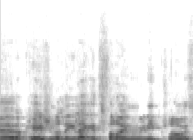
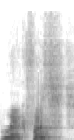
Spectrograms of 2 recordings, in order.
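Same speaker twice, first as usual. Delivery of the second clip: voice of a small goblin-like creature; 4 semitones higher than usual. Voicing a kobold waiter popping up at the table: kobold voice. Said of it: "one head poking over the side of the table, going".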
